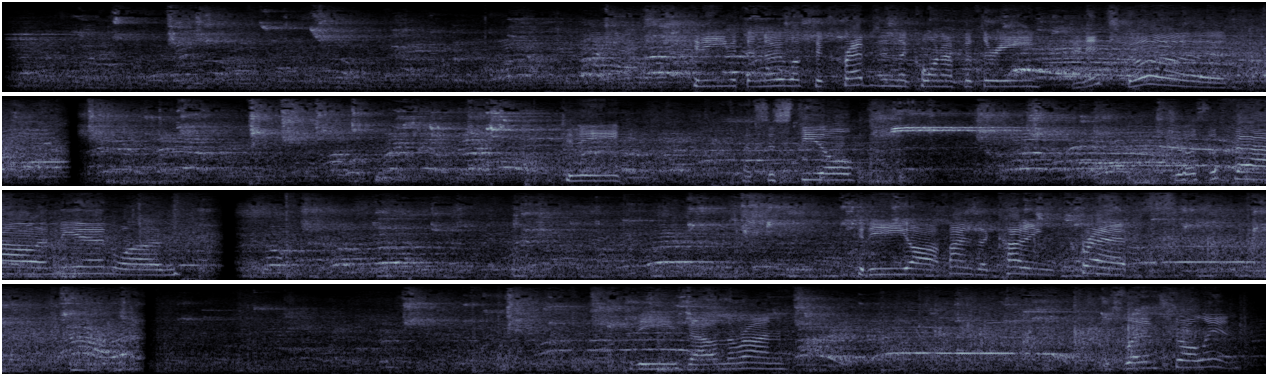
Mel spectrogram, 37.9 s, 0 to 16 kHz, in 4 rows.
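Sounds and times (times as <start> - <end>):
court noise: 0.0 - 37.9
voices in a hall: 0.0 - 37.9.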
